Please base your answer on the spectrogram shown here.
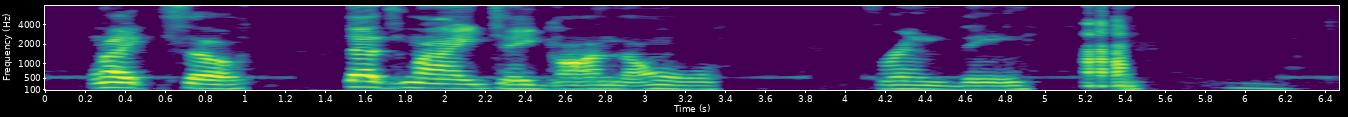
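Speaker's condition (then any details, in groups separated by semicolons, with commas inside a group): Cerebral palsy; present from birth; needs about 95 to 98% physical care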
